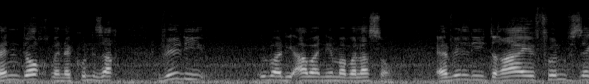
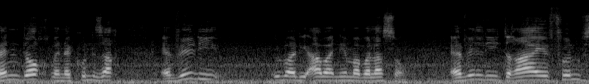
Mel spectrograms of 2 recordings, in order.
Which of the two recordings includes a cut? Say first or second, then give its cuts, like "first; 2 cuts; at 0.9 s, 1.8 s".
first; 1 cut; at 1.6 s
